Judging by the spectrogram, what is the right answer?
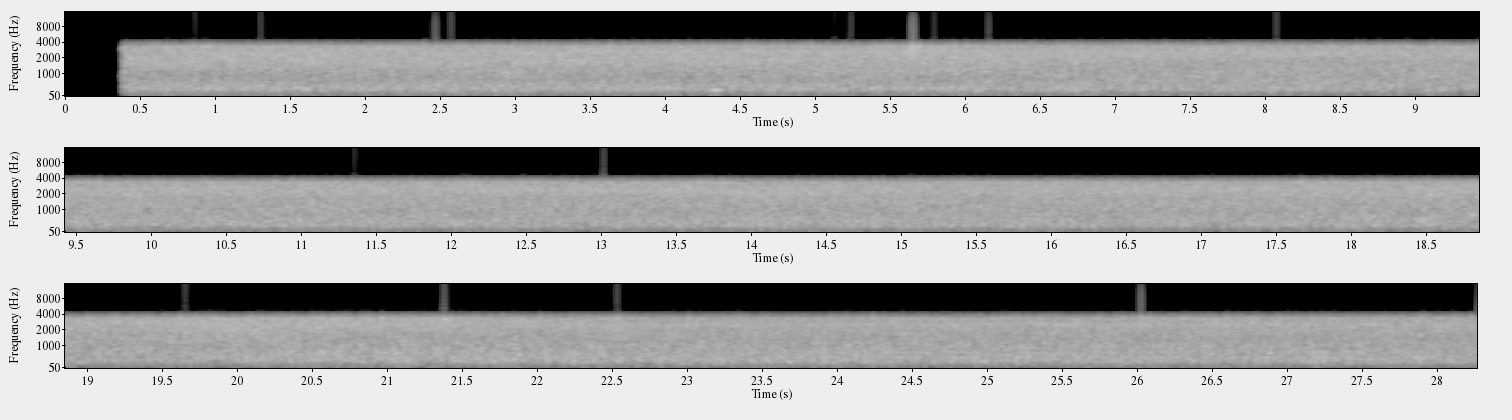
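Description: Shallow stream running steadily over rocks: a continuous, even rush of water.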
